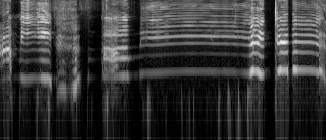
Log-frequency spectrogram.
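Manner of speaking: unhinged, crazed, very high, acted-out shriek. Retelling an awards winner's speech: imitating a crazed shout of Mommy. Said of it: "looks to his camera off to the side to say".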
